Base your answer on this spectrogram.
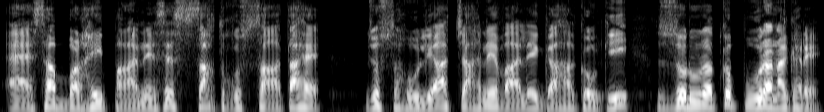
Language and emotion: Urdu, angry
